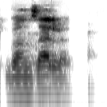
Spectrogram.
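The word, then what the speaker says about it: Gonçalo: David Fekir con 6 también y Goncalo Guedes, sí, no sé si lo dije bien. Eh, eh, creo que es Gonzalo. Gonzalo. Es que sí, como es portugués.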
